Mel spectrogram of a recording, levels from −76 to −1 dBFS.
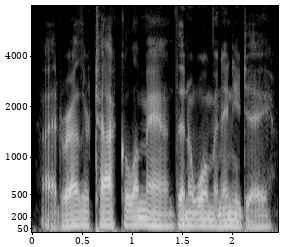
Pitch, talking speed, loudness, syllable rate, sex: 85 Hz, 245 wpm, -18 LUFS, 6.3 syllables/s, male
